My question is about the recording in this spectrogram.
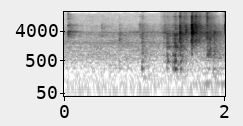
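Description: Knife cutting into a plastic container of frozen chicken stock on a glass cutting board: a few short scrapes and clicks, starting about a second in.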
